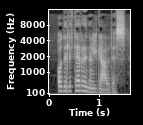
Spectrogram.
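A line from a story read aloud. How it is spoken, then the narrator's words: Began quietly. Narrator (Italian): cominciò sottovoce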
